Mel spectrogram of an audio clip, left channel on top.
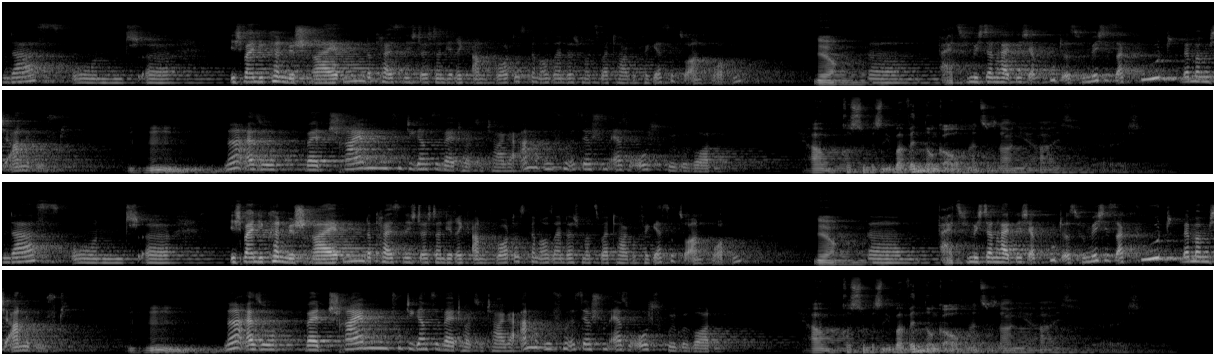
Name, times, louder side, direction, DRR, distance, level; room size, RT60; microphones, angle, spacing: voice 1, 0.0-2.0 2.3-7.4 8.7-12.8 14.3-14.9 15.1-19.3, right 3 dB, 30° right, 7 dB, 0.4 m, -34 dB
voice 2, 13.4-13.9 20.1-23.6, equal, ahead, 5 dB, 0.8 m, -39 dB
14.5 x 6.8 x 6.0 m, 2.1 s
head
